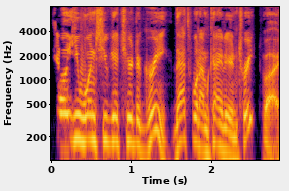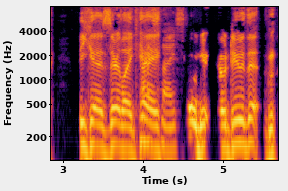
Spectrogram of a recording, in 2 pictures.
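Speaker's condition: No condition

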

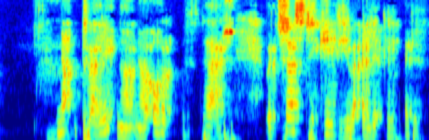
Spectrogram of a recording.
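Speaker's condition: Spasmodic dysphonia; about 3 years since onset

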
